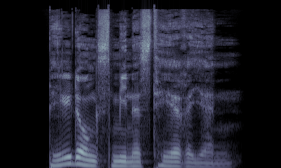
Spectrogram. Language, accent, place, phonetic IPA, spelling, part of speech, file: German, Germany, Berlin, [ˈbɪldʊŋsminɪsˌteːʁiən], Bildungsministerien, noun, De-Bildungsministerien.ogg
- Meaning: plural of Bildungsministerium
